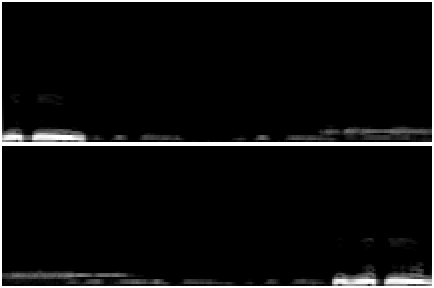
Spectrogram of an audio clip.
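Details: Captive lure spotted dove calling in the 'thổ' style to provoke wild doves: loud, deep, rolling coos open and close the recording, with faint murmured coos and a thin steady whine between them.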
